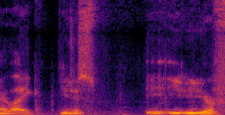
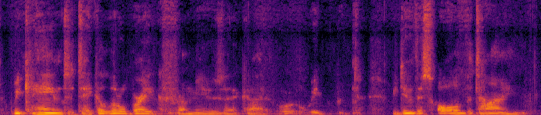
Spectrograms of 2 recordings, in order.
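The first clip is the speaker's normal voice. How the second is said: muttering under his breath; 2 semitones lower than usual. Voicing a character who shakes his head over soup: muttering under his breath. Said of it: "he kinda mutters under his breath".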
